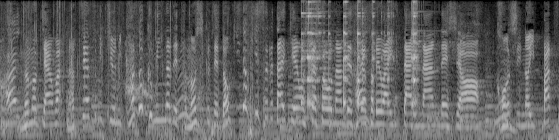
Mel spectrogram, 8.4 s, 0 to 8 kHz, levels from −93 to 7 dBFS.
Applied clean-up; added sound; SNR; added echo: none; Dog; 4 dB; none.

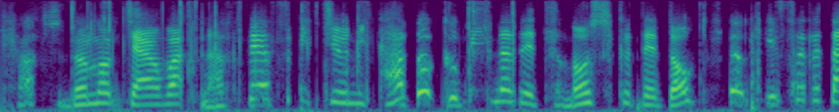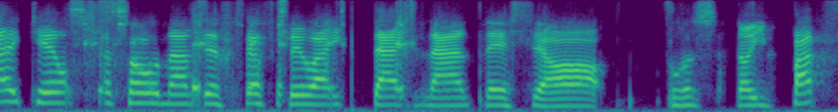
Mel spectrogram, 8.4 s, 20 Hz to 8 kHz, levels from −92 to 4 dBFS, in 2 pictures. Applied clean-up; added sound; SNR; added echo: neural diffusion model UNIVERSE++.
